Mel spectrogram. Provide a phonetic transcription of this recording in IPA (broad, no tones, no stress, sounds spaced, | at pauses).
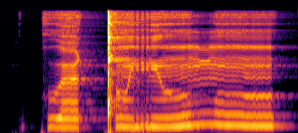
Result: kʷ œː ǃ ũ rʲ ũː m ũː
